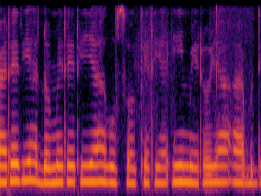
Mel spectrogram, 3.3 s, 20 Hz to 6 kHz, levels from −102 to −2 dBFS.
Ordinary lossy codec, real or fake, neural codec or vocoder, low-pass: none; real; none; 5.4 kHz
